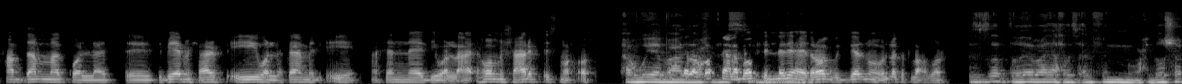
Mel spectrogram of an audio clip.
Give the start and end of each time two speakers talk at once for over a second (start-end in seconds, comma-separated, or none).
6.7-8.1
